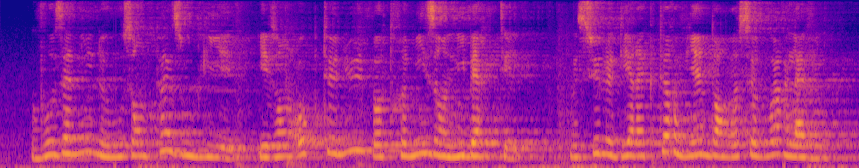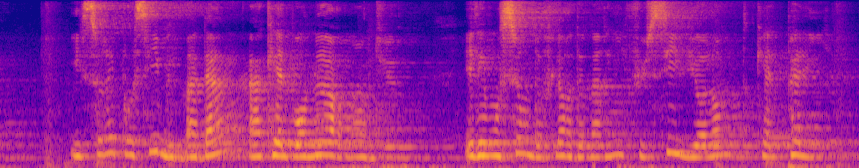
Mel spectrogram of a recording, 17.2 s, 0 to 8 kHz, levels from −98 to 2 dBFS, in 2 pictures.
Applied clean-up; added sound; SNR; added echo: none; Subway, metro, underground; 19 dB; reverberation time 1.9 s.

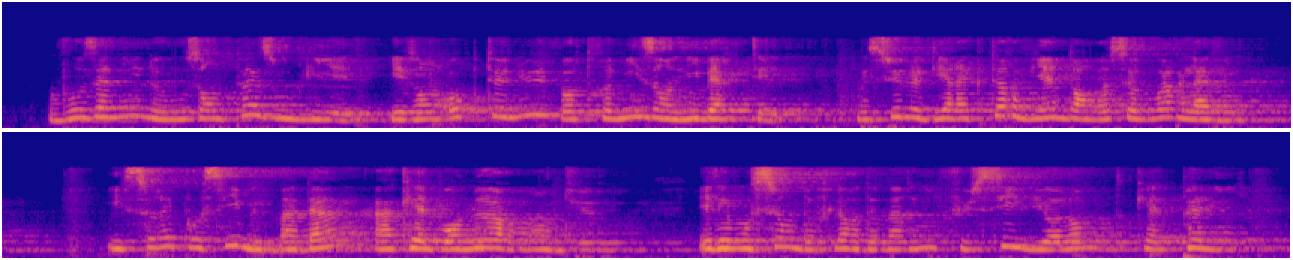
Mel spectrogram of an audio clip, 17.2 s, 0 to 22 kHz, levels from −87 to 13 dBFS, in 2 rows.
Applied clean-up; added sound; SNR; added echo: neural separator model SepFormer DNS4.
